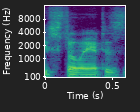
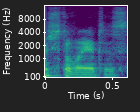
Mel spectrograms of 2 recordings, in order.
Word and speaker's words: Stellantis: But so what is the proper pronunciation after all of that? Stellantis? I'm pretty sure Stellantis is the way to go, though Mike didn't correct. Stellantis, not Stellantis.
